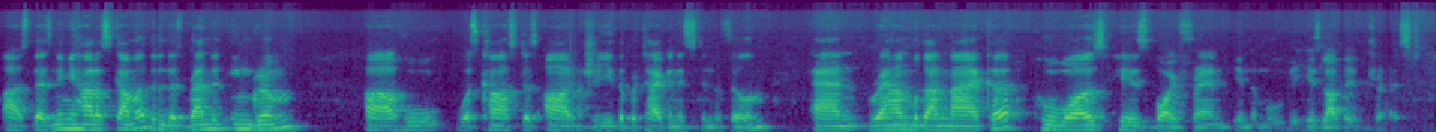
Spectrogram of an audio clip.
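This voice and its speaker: A man's voice: mid-range voice, normal speed, low-quality recording. Man moderating a literary conversation. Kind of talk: hosting an online author conversation.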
